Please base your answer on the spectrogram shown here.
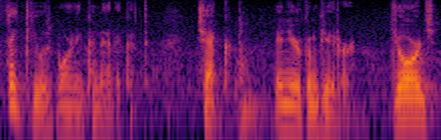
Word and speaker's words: Connecticut: Connecticut. Yeah, Connecticut. La C en medio no se pronuncia. Connecticut.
